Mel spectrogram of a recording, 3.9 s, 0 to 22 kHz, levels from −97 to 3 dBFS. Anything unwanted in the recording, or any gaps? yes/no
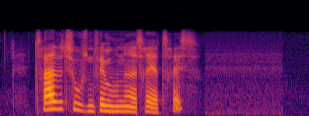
no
